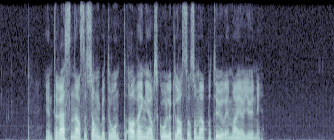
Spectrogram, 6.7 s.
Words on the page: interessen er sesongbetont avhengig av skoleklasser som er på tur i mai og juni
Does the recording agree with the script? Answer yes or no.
yes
